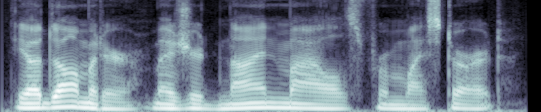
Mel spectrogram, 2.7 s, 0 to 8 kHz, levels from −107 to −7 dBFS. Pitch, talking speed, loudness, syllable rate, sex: 115 Hz, 175 wpm, -16 LUFS, 5.6 syllables/s, male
